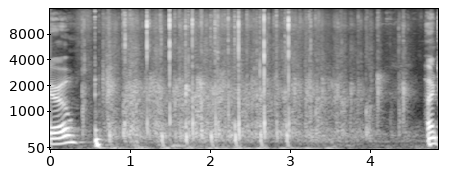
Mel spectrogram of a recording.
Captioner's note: audience clapping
